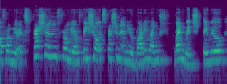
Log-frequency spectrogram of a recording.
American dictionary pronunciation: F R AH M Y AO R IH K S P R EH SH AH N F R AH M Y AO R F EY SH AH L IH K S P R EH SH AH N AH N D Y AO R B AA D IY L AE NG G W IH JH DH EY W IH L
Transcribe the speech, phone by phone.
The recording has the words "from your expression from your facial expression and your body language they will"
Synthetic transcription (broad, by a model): F R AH M Y AO R IH K S P R EH SH AH N F R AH M Y AO R F EY SH AH L IH K S P R EH SH AH N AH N Y AO R B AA D IY L AE NG G W IH JH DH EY W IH L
